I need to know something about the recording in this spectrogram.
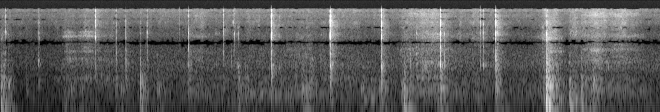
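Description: Small metal parts click and tap as they are fitted together.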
